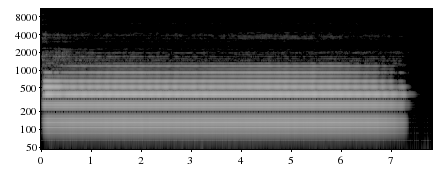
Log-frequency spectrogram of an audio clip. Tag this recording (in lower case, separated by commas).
musical instrument, woodwind instrument, music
